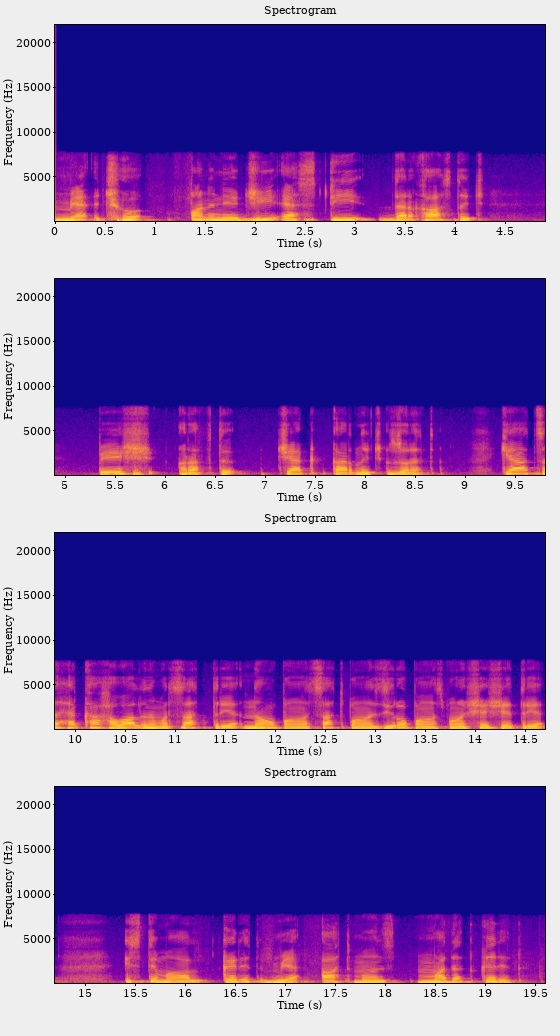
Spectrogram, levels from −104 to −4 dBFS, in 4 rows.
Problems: none marked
